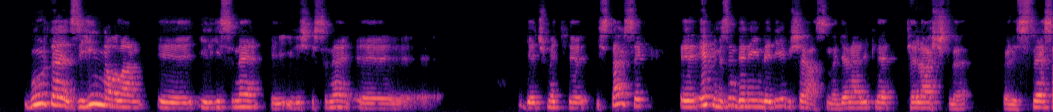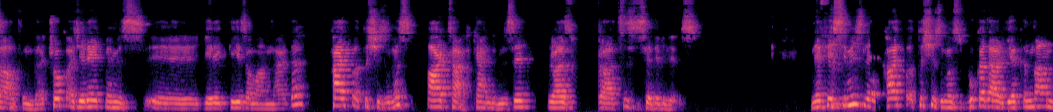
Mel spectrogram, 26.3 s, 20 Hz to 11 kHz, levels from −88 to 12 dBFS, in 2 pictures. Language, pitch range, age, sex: Turkish, 160-215 Hz, 50-69, male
